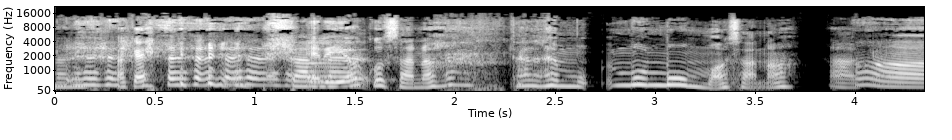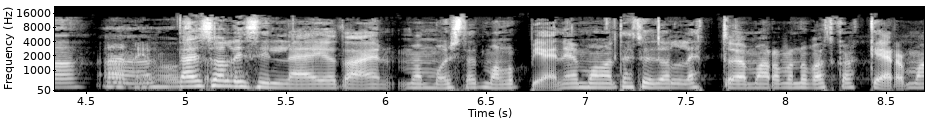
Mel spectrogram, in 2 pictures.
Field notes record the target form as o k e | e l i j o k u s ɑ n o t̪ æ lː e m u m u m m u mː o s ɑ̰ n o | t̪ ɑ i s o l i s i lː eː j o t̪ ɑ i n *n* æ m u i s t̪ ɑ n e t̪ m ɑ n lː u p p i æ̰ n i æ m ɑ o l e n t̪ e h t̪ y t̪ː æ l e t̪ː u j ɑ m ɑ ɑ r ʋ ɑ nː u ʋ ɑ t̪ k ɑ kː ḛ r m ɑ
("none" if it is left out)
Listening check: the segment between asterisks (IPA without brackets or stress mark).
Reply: m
